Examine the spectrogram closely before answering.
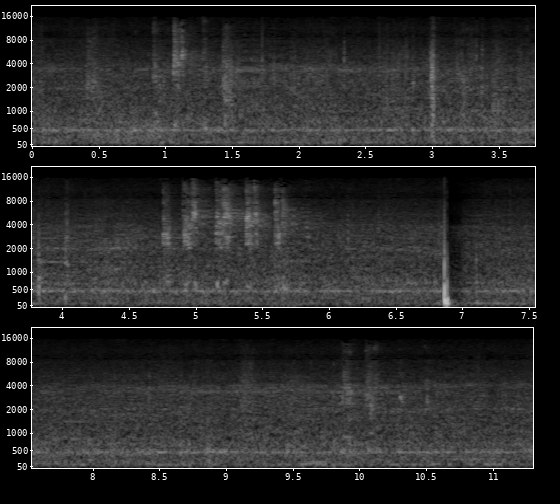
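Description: A baby macaque squeals in high-pitched cries.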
